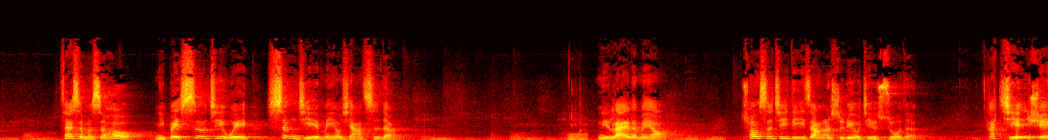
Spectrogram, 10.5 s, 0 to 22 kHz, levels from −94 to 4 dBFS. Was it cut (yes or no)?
yes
